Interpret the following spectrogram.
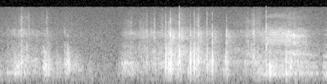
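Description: Faint rustling and crinkling of paper as a small booklet is picked up and handled, a few light crackles at first, then denser rustling in the second half.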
